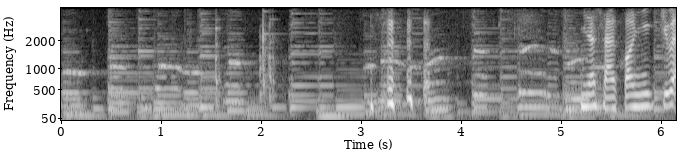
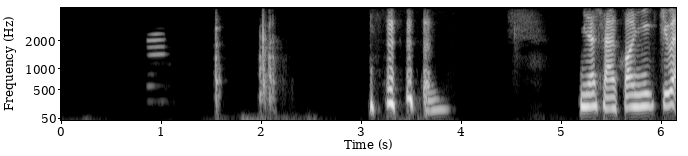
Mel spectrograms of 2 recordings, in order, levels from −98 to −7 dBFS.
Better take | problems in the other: first | noise reduction (neural mask model Resemble Enhance denoiser)

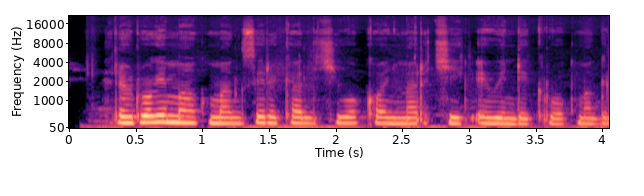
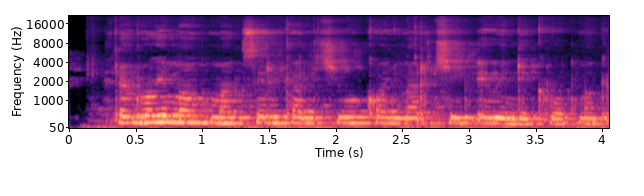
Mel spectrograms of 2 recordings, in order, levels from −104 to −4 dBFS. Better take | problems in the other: first | room echo; dies away in 0.6 s

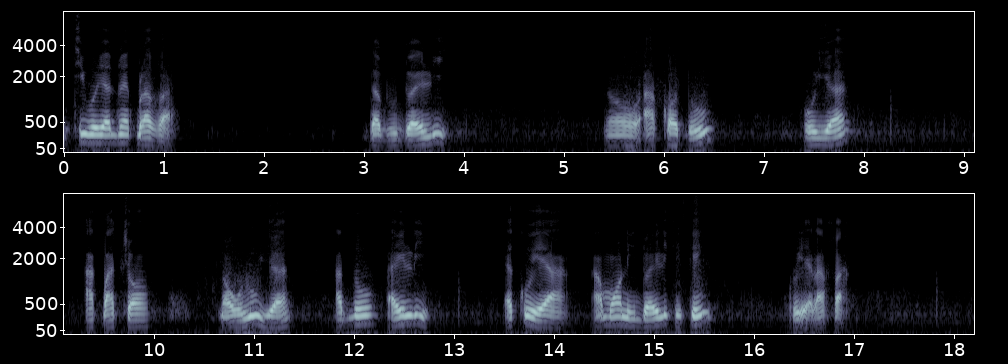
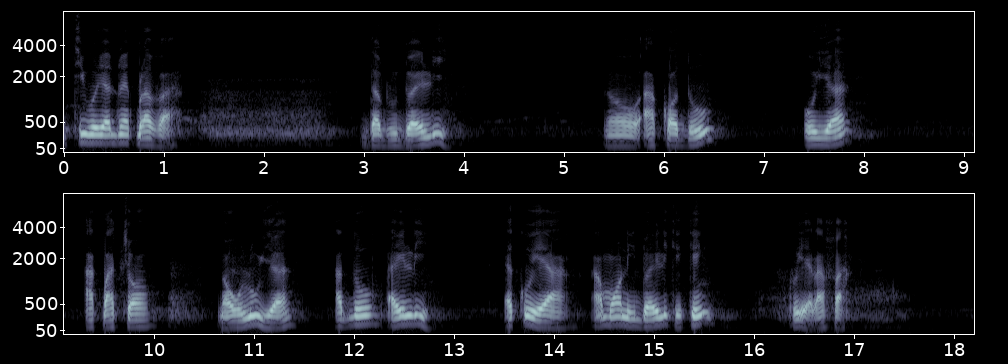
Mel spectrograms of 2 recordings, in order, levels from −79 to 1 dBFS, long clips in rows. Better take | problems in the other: second | noise reduction (neural separator model SepFormer DNS4)

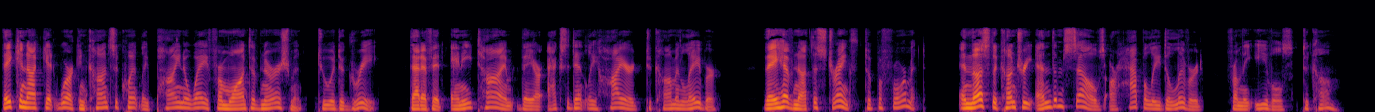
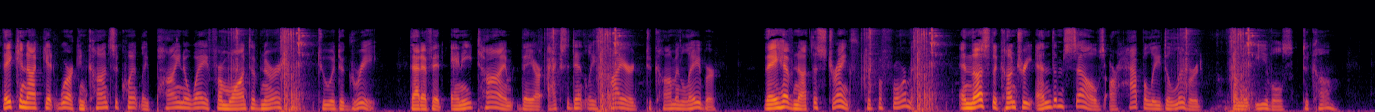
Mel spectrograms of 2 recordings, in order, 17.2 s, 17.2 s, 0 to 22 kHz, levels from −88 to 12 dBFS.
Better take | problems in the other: first | background sound (Tearing); 14 dB below the speech

